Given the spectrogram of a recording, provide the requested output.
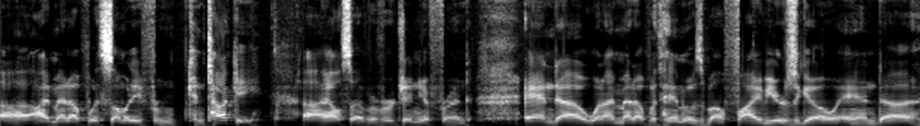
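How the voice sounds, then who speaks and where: Intonation stays fairly even at a moderate pace. Noticeable background noise can be heard. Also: man. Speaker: fast-food worker and aspiring game developer. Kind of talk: interview. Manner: loud; hesitant fillers.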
